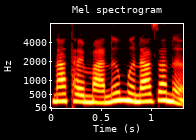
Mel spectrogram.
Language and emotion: Bodo, neutral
